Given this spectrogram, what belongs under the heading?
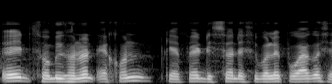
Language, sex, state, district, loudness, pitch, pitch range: Assamese, male, Assam, Sonitpur, -17 LUFS, 140 Hz, 130-150 Hz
